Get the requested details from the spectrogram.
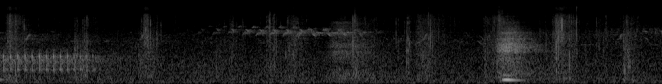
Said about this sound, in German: Wie der Wind in der Baumkrone rauscht.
